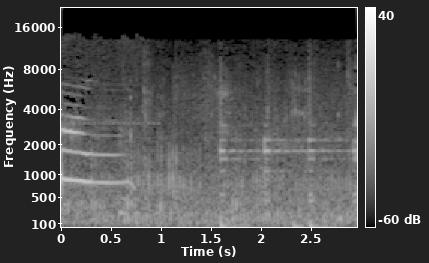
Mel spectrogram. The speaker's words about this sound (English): Ooh, I like your boots. They're not boots. They're my cats. Oh, my goodness.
